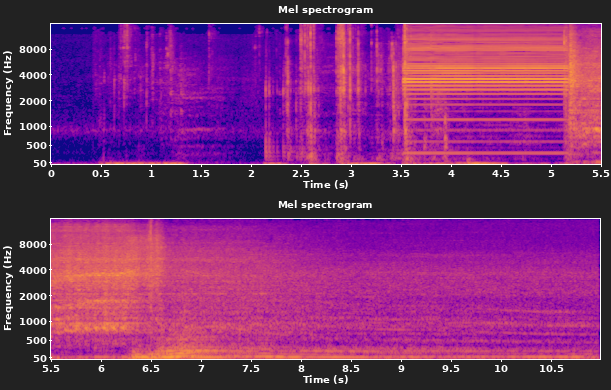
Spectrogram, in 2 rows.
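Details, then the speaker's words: Freshly installed Mercedes M119 V8 started with only exhaust manifolds and cats fitted: keys jangle, the starter whirs briefly, then the engine catches and swells with a rev before settling into an even, smooth idle; normal start. "going to start it up going to give it a few revs alrighty now we have just the cats on so i'm going to start it up again give it a few revs"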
